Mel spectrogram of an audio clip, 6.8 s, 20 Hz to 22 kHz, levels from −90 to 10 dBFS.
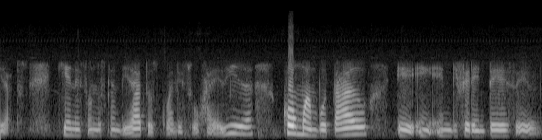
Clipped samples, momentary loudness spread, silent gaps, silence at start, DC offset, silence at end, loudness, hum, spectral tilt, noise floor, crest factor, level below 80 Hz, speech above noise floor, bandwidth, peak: under 0.1%; 17 LU; none; 0 s; under 0.1%; 0.05 s; -25 LUFS; none; -6.5 dB/octave; -44 dBFS; 22 dB; -86 dBFS; 20 dB; 10 kHz; -4 dBFS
